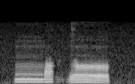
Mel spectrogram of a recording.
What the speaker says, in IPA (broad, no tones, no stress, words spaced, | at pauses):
mːɔɡdɔ̃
